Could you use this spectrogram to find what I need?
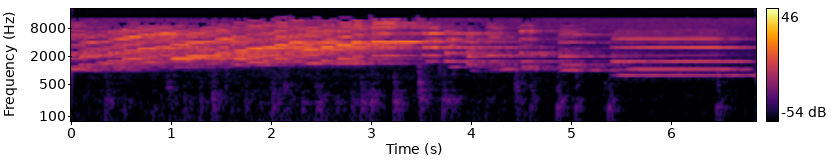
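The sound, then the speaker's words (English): Bright, high-pitched sustained chords from the three-rank cymbal mixture stop of a Laterno pipe organ, played on the choir manual. The chords shift a few times and hold steady at an even loudness, with faint low knocks beneath. “The 3-rank cymbal on the choir is from a Laterno organ, and it sounds like this.”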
